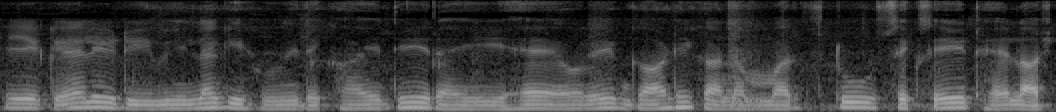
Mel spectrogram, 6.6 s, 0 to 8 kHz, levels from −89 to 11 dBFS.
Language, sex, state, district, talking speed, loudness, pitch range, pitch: Hindi, male, Chhattisgarh, Bastar, 190 wpm, -30 LUFS, 100-125 Hz, 110 Hz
